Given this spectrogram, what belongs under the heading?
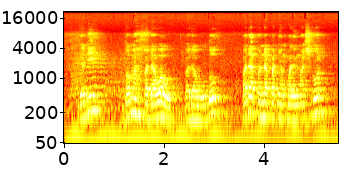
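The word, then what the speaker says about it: وُضُوء: Jadi damah pada wau pada wudu pada pendapat yang paling masyhur adalah sebuah nama bagi sebuah perbuatan yang dimaksud di sini itu adalah wudu.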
